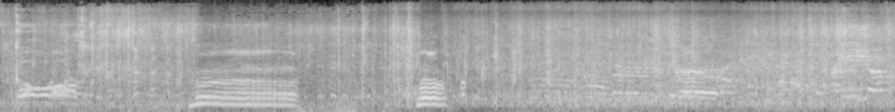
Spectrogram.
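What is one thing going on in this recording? Suitcase wheels roll and rattle over pavement.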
